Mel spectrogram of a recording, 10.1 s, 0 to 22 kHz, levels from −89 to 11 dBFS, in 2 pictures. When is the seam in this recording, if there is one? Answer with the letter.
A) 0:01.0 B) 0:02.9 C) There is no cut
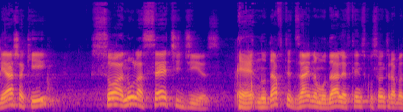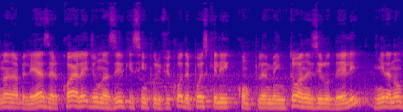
B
